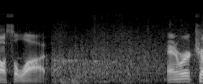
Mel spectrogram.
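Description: Bowling pins crash and scatter.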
